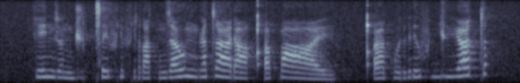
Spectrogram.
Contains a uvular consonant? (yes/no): yes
